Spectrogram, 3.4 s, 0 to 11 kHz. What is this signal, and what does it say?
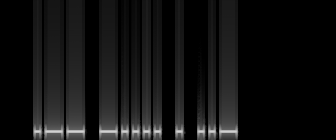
Morse code, heard as a keyed tone, about 21 wpm, 700 Hz. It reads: W6EU
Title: K1USN SST QSO Practice - 22wpm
